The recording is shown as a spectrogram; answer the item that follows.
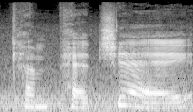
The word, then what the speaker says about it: Campeche: And this is a Campeche angel wing. or the Spanish pronunciation Campeche, as in Campeche, Mexico.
